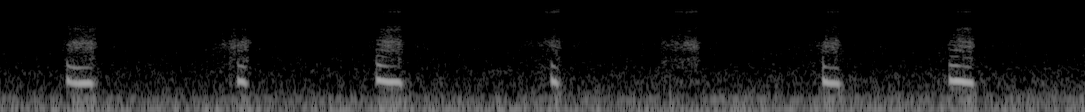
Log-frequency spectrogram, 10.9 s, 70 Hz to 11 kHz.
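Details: Soft, squeaky whistling snores with quiet breaths between them, about 35 a minute, from a sleeping cat; cat snoring recorded over three minutes.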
